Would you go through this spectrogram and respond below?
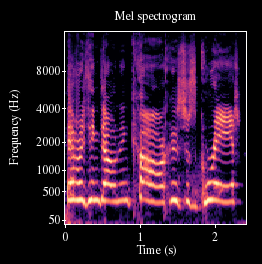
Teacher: everyone here speaks a few octaves higher than the rest of the country, boy. It's a little bit forlorn and a little bit melodic.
